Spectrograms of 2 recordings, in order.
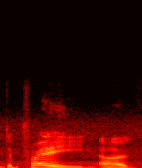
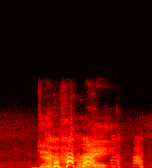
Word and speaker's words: Despres: only people who can pronounce my last name in its correct French beauty.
